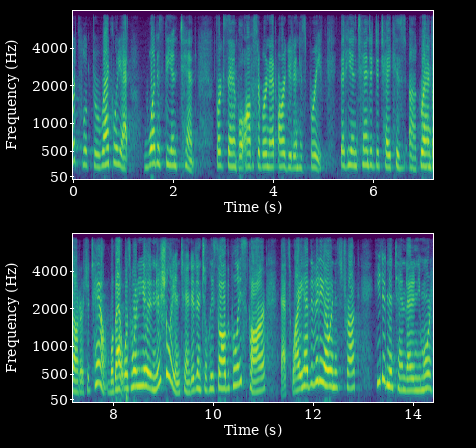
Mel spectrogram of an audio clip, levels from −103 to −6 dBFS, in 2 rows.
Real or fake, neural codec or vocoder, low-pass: fake; vocoder, 44.1 kHz, 128 mel bands, Pupu-Vocoder; 7.2 kHz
